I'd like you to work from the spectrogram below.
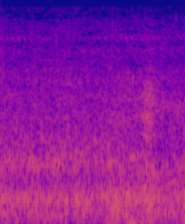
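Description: Steady broadband rush of a forest stream flowing in Jim Corbett National Park, a continuous even wash of water close by with no pauses or voices.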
